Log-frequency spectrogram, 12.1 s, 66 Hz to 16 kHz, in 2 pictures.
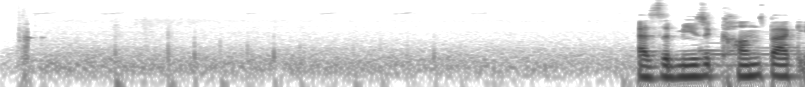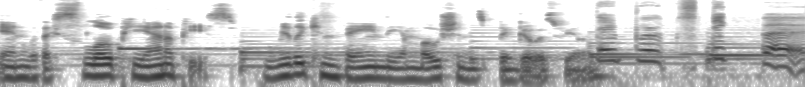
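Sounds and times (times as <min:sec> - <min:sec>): soft steady hiss: 0:00.0 - 0:12.0.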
